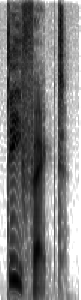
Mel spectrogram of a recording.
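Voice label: "defect", British English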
